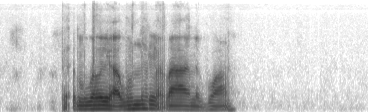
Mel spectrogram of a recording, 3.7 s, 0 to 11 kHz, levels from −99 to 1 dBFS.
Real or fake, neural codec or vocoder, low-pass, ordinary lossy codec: fake; codec, 24 kHz, 0.9 kbps, WavTokenizer, small release; 9.9 kHz; Opus, 16 kbps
